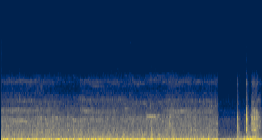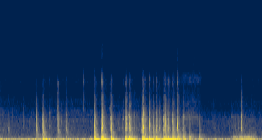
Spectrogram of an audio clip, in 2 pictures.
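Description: Engine of a Hoa Mai truck loaded with acacia logs running steadily on a rough dirt track, with an even hiss over it at first. About three seconds in, a string of sharp knocks and clatters sets in over the engine drone, loudest around five to six seconds in.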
